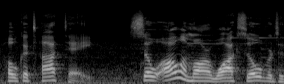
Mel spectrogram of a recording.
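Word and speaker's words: Hocotate: incorrect jerk heads out there no it's not pronounced hawk at eight it's pronounced ho quitate so olimar walks over to this weird object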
